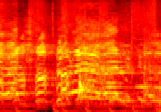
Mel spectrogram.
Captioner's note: laughs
